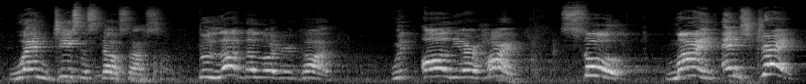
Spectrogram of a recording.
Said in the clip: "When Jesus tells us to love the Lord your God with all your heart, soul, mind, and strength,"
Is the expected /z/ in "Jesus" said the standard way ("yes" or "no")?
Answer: no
